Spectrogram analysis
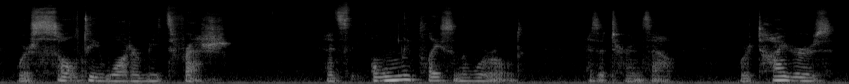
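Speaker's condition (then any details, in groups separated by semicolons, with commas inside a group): No condition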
